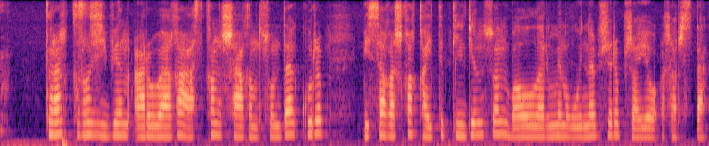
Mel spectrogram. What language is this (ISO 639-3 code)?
kaz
